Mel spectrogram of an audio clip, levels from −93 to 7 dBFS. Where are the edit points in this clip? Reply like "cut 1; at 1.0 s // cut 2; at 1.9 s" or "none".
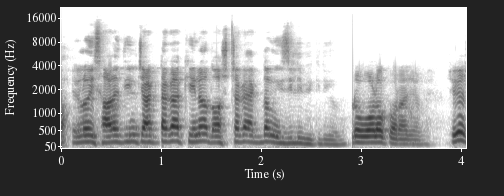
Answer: cut 1; at 2.9 s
